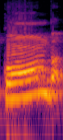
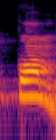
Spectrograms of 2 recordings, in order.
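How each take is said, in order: First: The final b is pronounced. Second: The final b is silent. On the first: The speaker calls it wrong. "कॉम्ब हम बोलते हैं सामान्यतः" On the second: The speaker calls it right. "बी silent रहता है, कॉम होता है"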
